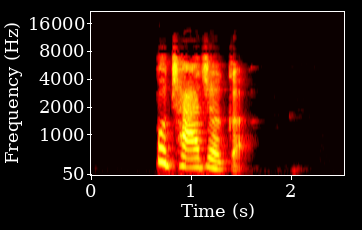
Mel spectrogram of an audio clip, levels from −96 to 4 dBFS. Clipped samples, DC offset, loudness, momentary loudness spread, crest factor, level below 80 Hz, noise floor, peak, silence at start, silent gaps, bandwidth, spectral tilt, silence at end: under 0.1%; under 0.1%; -18 LUFS; 13 LU; 22 dB; -72 dBFS; under -90 dBFS; 0 dBFS; 0.65 s; none; 11.5 kHz; -1.5 dB/octave; 1.05 s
